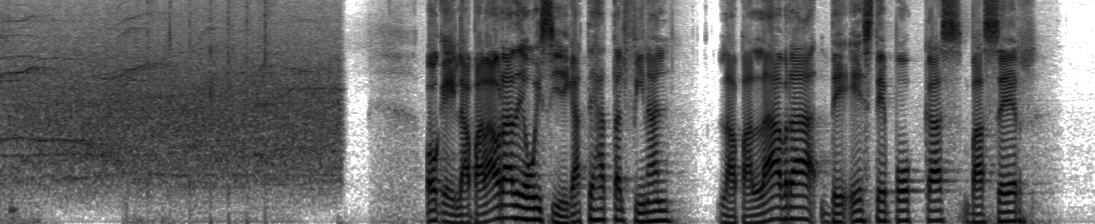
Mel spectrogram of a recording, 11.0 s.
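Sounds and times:
applause: 0:00.0 - 0:03.5
speech: 0:04.3 - 0:10.4.

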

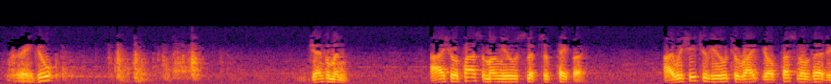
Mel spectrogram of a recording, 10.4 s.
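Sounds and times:
speech: 0:00.2 - 0:00.8, 0:03.9 - 0:04.4, 0:05.4 - 0:07.4, 0:08.3 - 0:10.3
door opening or closing: 0:00.7 - 0:02.6.

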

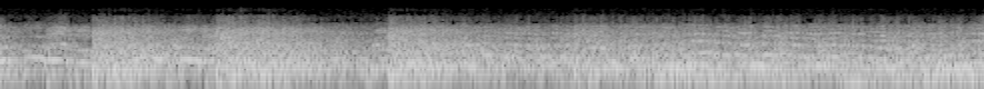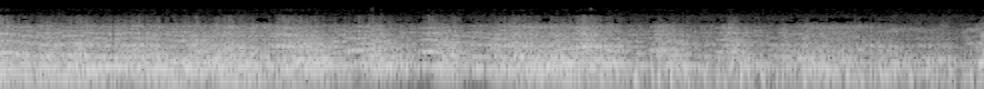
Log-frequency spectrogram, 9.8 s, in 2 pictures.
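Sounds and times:
people shouting: 0:00.1 - 0:09.8
rapid gunshots in a gunfight on a frontier trail: 0:00.4 - 0:03.9.

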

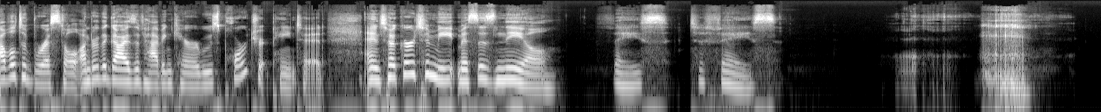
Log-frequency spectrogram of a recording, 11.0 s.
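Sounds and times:
speech: 0:00.0 - 0:07.8, 0:09.8 - 0:10.4
person dramatically slurping a drink: 0:09.0 - 0:10.7.

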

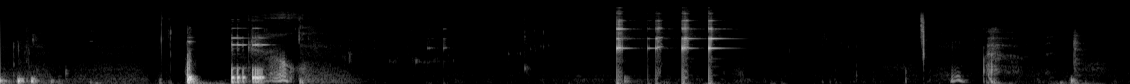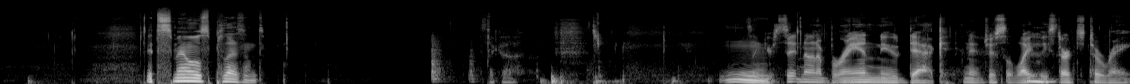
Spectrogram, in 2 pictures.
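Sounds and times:
glasses clinking: 0:02.3 - 0:02.8, 0:04.2 - 0:04.6, 0:06.2 - 0:07.5
speech: 0:02.8 - 0:03.2, 0:12.8 - 0:14.0, 0:18.6 - 0:22.5.

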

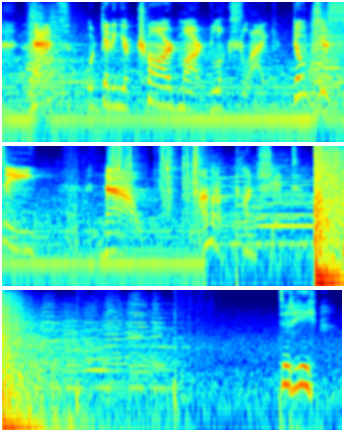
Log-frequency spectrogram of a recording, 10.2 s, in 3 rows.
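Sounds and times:
speech: 0:00.3 - 0:03.8, 0:04.4 - 0:07.1, 0:09.6 - 0:10.2
gunshot: 0:06.6 - 0:07.5.

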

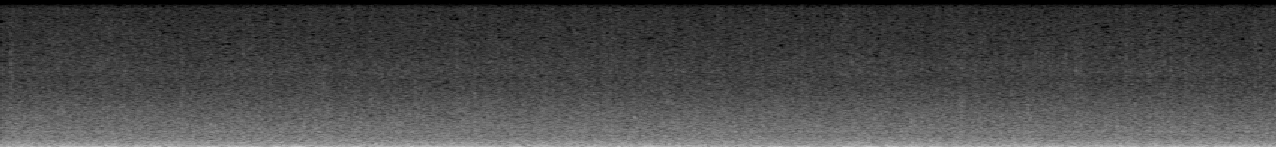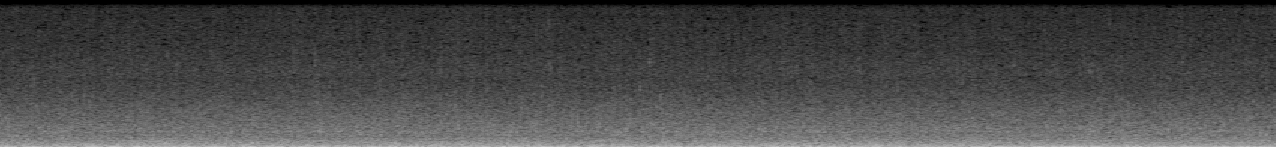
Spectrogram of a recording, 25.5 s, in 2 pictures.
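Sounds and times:
fan: 0:00.0 - 0:25.5
rain: 0:00.0 - 0:25.5.

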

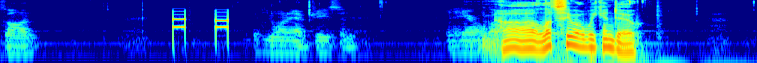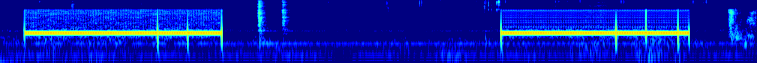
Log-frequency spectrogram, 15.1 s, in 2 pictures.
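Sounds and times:
speech: 0:03.2 - 0:03.8, 0:04.5 - 0:06.5
telephone dial tone: 0:07.8 - 0:09.8, 0:12.6 - 0:14.5.

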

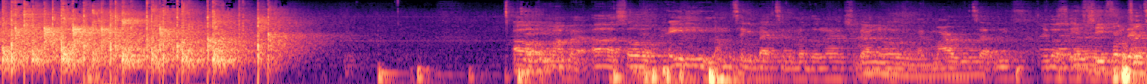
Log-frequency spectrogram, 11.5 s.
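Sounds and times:
hands clapping: 0:00.0 - 0:04.3
speech: 0:06.3 - 0:11.4.

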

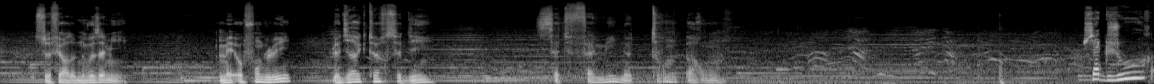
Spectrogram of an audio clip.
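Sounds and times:
children shouting and chattering in a schoolyard: 0:00.0 - 0:11.5
speech: 0:00.4 - 0:01.4, 0:02.2 - 0:07.4, 0:10.8 - 0:11.5
children squealing: 0:07.9 - 0:11.5.

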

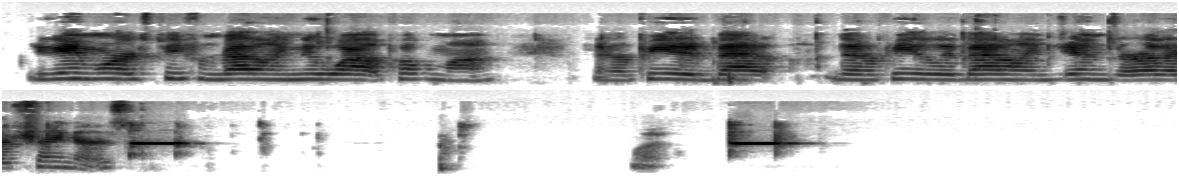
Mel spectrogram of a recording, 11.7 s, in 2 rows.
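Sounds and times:
speech: 0:00.1 - 0:06.6
device low-battery warning beep: 0:06.5 - 0:06.9, 0:09.5 - 0:10.0.

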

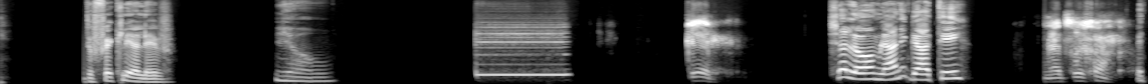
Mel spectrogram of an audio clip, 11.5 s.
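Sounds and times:
speech: 0:00.8 - 0:01.8, 0:02.8 - 0:03.4, 0:06.9 - 0:07.4, 0:08.4 - 0:09.7, 0:10.4 - 0:11.4
phone call ringback tone: 0:04.8 - 0:05.7.

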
